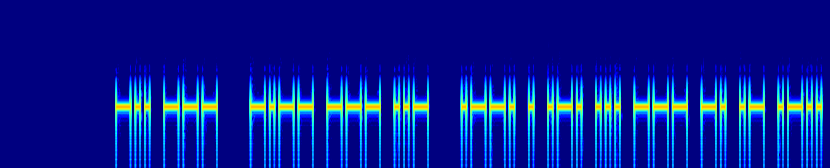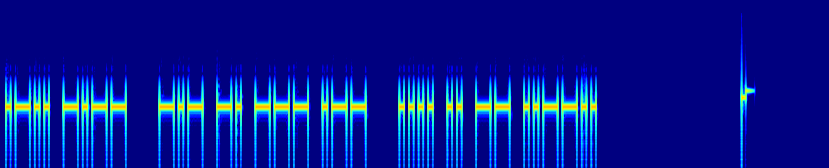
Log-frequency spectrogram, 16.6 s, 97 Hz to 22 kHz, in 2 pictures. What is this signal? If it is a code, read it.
Morse code, heard as a keyed tone, about 25 wpm, 700 Hz. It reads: DO YOU PERSONALLY KNOW HIM?
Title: Sentences from Top 1400 Words 25wpm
